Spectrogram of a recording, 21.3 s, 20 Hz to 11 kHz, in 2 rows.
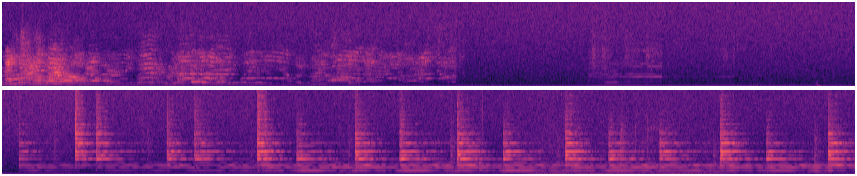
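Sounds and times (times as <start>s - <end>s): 
laughter: 0.0s - 5.6s
low rumbling undertone: 8.3s - 21.3s
church bell tolling: 10.8s - 21.3s.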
